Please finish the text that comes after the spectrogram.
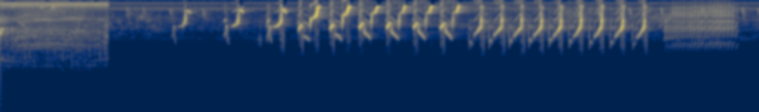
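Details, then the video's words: Northern Cardinal delivering a quick series of about fifteen sharp downslurred whistled notes that grow louder and faster after a brief hiss, followed by a short burst of broadband noise. "Northern Cardinal Bird Sound Natural sound of singing birds"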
